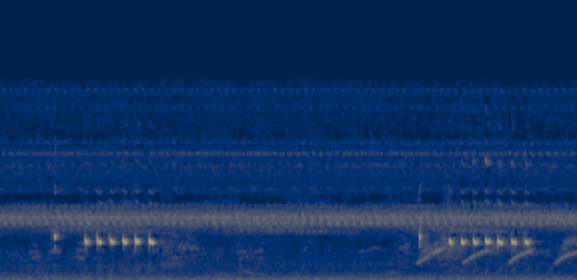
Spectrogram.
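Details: Grey-breasted crake: two bursts of about seven quick, high, even notes, each led by one note. Another caller adds rising slurred whistles, with a steady insect drone behind.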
